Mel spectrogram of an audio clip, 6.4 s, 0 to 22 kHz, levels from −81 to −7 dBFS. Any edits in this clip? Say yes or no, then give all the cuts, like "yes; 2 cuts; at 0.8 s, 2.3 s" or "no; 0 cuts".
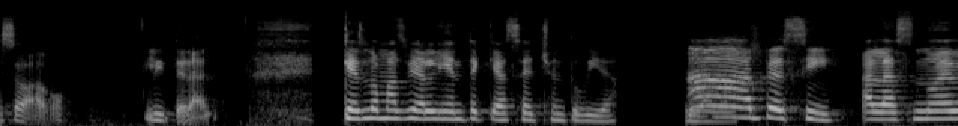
yes; 1 cut; at 4.6 s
